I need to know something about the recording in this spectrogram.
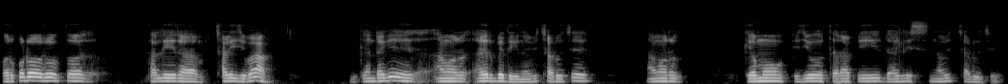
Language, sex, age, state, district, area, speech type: Odia, male, 45-60, Odisha, Kalahandi, rural, spontaneous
